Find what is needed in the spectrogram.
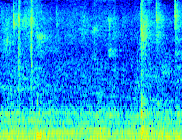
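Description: Steel-tip darts landing in a bristle dartboard: a few short, sharp knocks, the clearest near the end, over a steady low hum.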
